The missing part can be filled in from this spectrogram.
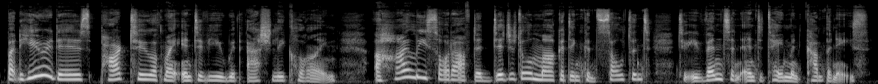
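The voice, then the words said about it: Sick-sounding voice. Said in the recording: “excuse my voice, I got hit hard by the flu”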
